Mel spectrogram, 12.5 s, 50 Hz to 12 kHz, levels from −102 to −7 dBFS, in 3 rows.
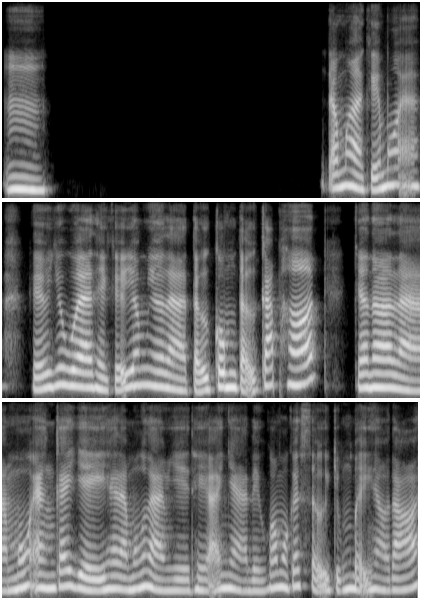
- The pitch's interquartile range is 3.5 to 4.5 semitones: Yes, average, 4.2 semitones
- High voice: Yes, high, 225 Hz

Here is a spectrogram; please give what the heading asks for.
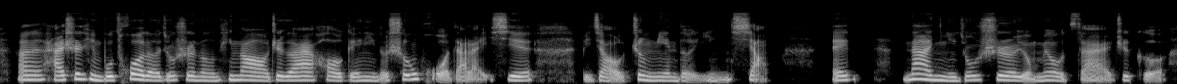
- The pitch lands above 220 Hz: No, high, 195 Hz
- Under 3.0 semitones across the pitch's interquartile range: Yes, narrow, 2.5 semitones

